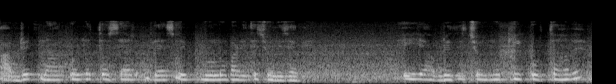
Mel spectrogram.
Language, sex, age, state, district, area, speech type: Bengali, female, 18-30, West Bengal, Kolkata, urban, spontaneous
